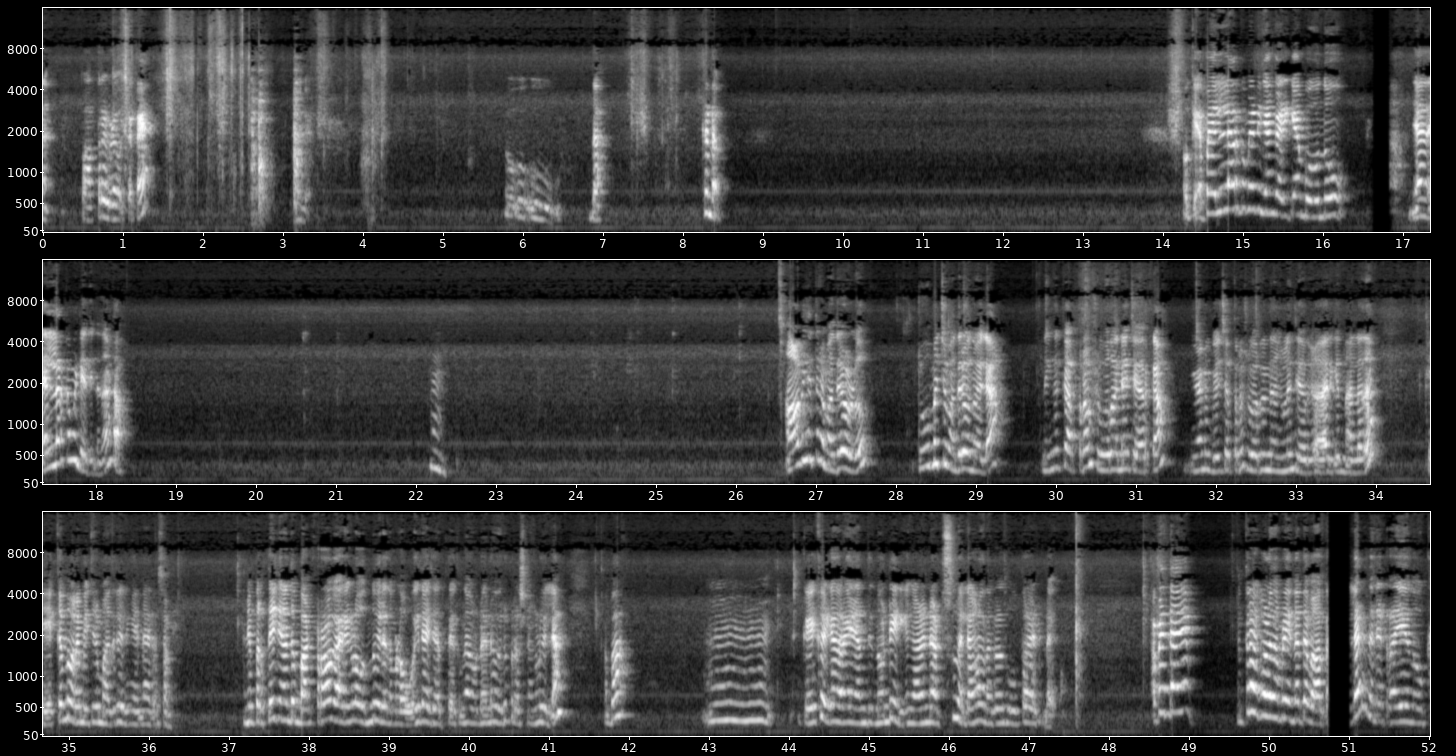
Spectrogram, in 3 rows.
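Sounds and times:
woman speaking: 0.0s - 1.6s, 3.1s - 3.5s, 5.8s - 7.1s, 8.2s - 8.6s, 14.1s - 18.5s, 22.2s - 22.5s, 26.6s - 36.4s, 37.2s - 42.1s, 42.9s - 47.5s, 48.5s - 52.0s
low room hum: 0.0s - 52.0s.

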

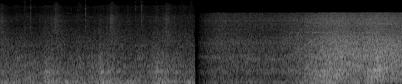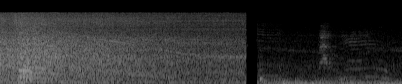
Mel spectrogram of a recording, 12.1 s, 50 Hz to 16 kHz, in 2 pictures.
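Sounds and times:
truck engine revving: 0.0s - 9.8s.

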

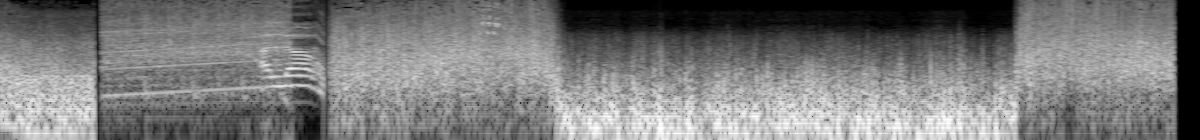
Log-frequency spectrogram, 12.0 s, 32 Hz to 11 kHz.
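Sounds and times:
wind rushing over microphone: 0.0s - 1.0s, 3.2s - 11.8s.

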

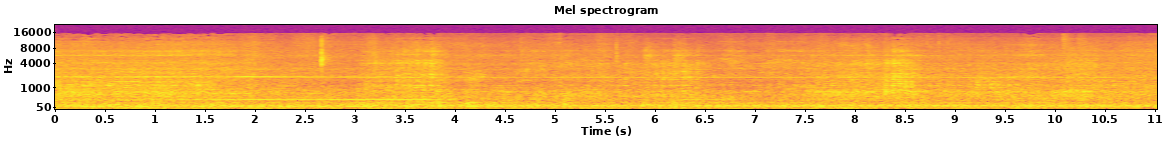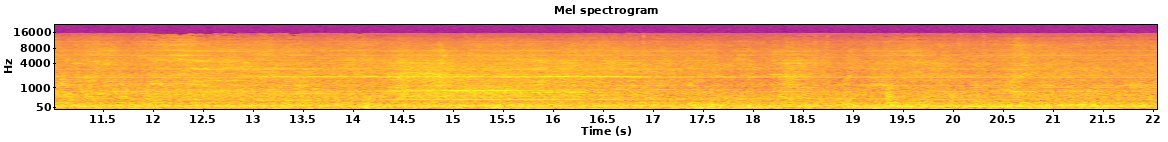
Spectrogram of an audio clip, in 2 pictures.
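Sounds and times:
faint train whine: 0.0s - 22.0s
train wheels rumbling on track: 0.0s - 22.0s.

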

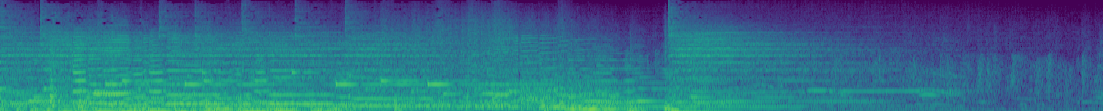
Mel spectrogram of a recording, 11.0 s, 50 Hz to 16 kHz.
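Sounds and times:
jazz band closing chord: 0.0s - 9.1s.

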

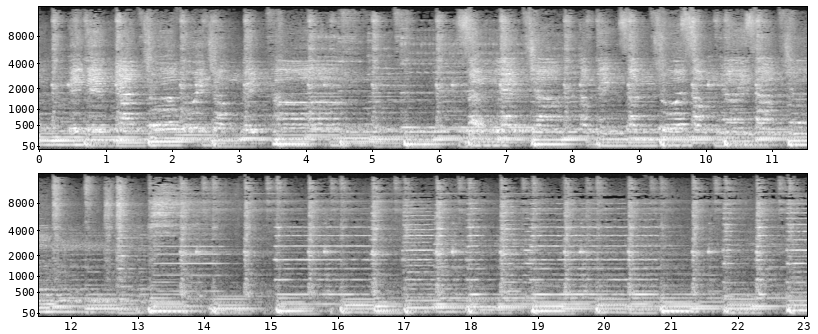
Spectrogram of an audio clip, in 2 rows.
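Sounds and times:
church choir singing a hymn: 0.0s - 5.2s, 6.3s - 12.5s
instrumental accompaniment: 0.0s - 23.0s.

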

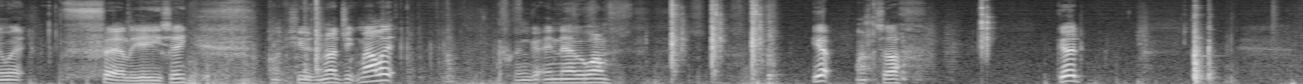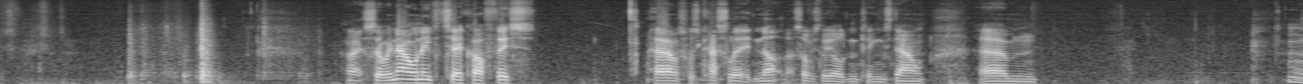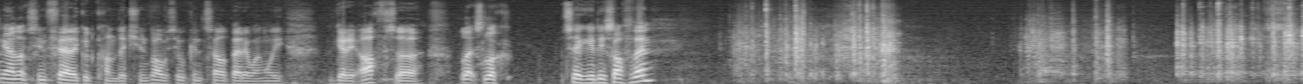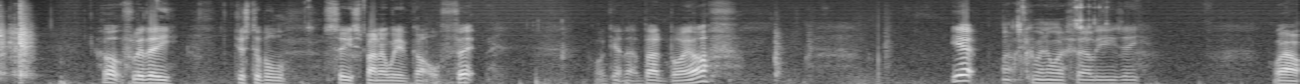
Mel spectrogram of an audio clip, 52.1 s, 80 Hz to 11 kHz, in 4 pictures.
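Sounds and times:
tools knocking and clattering: 6.7s - 7.9s, 49.3s - 50.3s
metal parts clacking on workbench: 36.3s - 39.5s, 49.3s - 50.4s
metal hand tools clinking: 49.2s - 50.4s.

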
